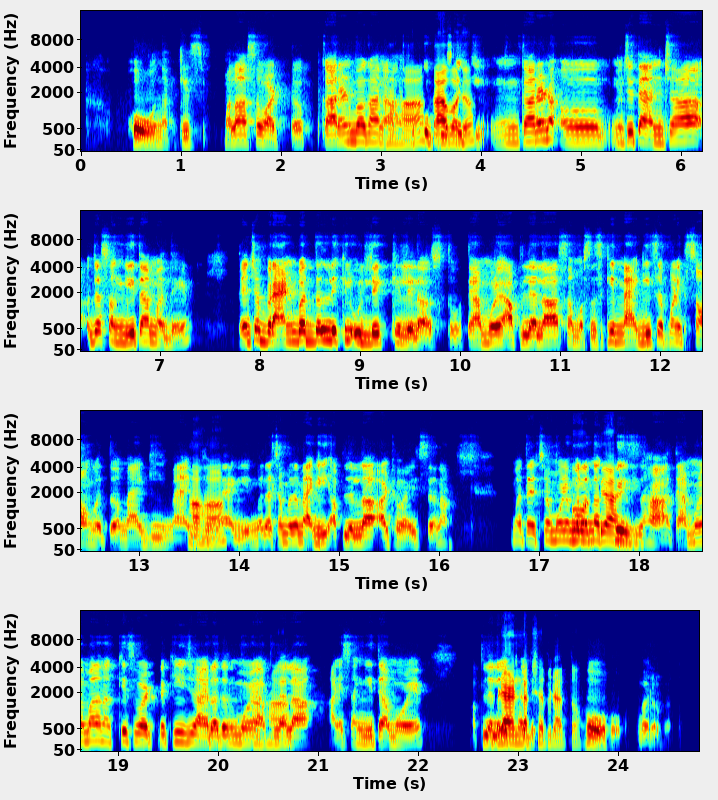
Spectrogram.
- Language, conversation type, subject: Marathi, podcast, टीव्ही जाहिरातींनी किंवा लघु व्हिडिओंनी संगीत कसे बदलले आहे?
- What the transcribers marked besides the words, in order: other background noise; other noise; tapping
